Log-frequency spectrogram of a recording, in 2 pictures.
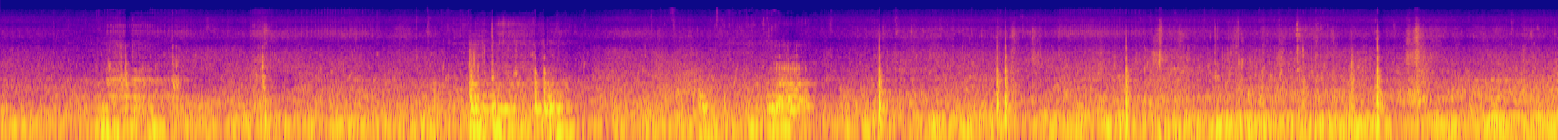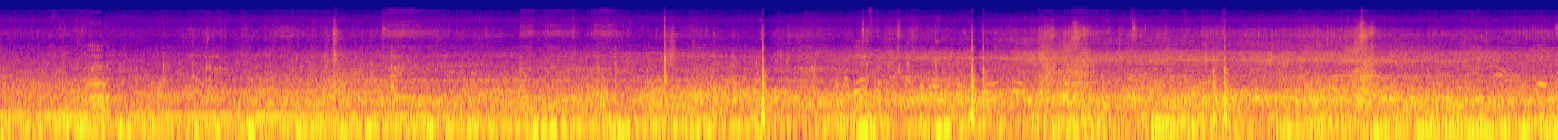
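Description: Wind buffeting the microphone and water rushing past the hull of a sailboat running under spinnaker, a steady low rumble that grows a little louder after the middle. Occasional sharp knocks and clicks sound over it.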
